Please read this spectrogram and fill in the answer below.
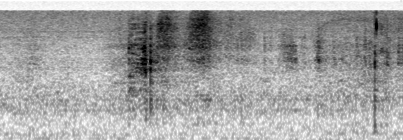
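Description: Faint handling of a CD and its card sleeve: a soft brief scrape a little under a second in, and a light click just before the end.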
